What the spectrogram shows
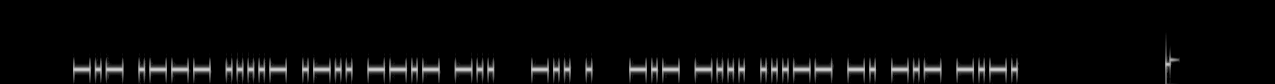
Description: Morse code, heard as a keyed tone, about 22 wpm, 700 Hz. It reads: KJ4LQD DE KB3NKC
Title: USA Callsign DE Callsign - 6 Characters - 22wpm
